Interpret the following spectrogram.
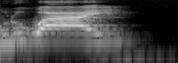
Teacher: É semivogal, vogal e semivogal. Não tem essa de crescente, decrescente, não. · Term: tritongo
